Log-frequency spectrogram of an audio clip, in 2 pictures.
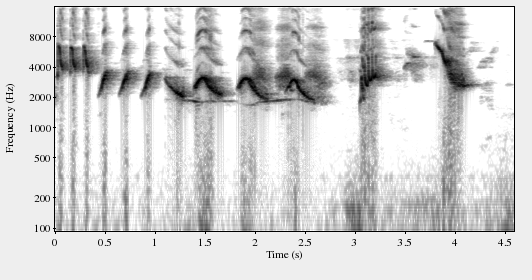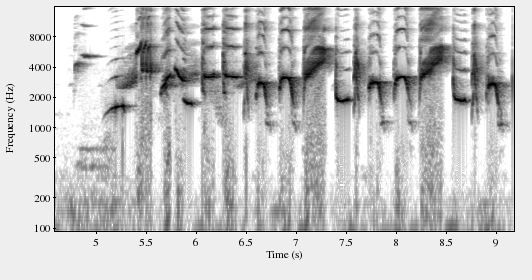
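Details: Full, varied song of an Asian pied starling calling other starlings: rapid strings of descending whistles, sharp clicks and squeaky chatter, with a brief pause midway before the busy phrases resume.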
